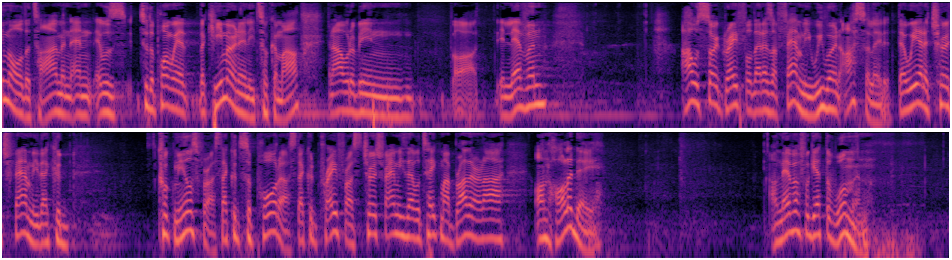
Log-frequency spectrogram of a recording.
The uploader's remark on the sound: Preached at Horsham Downs on 14/05/2023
